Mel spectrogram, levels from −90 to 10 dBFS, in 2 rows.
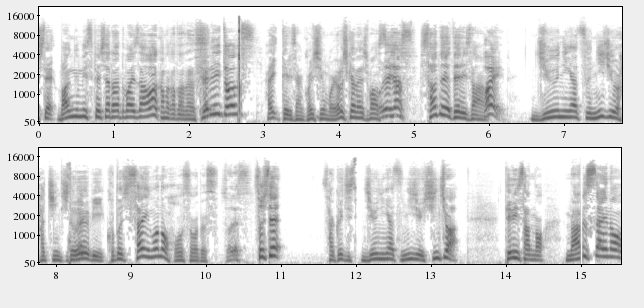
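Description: At 2.63–2.70, 4.93–4.97, 8.14–8.19, 11.96–12.01 and 14.99–15.04 s the speech hits damaged data in a compressed stream: corrupt frames make the decoder lose sync and resynchronise, producing brief chirps or blips. Each shows as a 40–70 ms broadband smear or discontinuity on the spectrogram and waveform.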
